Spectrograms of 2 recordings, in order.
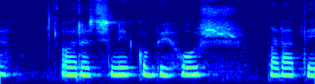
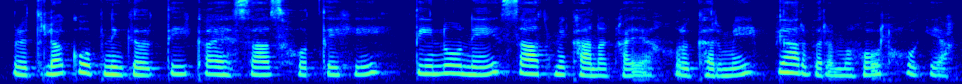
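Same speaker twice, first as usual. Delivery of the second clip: ordinary delivery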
